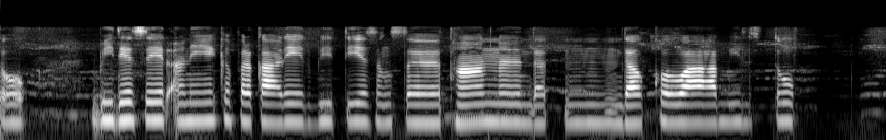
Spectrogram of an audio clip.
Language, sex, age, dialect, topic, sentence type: Magahi, female, 18-24, Northeastern/Surjapuri, banking, statement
